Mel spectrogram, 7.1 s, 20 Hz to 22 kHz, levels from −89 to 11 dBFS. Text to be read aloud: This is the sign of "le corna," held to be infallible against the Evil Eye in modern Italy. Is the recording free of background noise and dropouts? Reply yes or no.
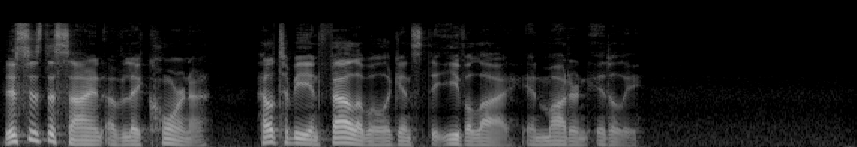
yes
